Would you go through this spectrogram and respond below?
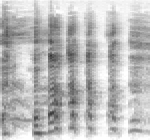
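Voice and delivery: bursts out in a high laugh. Real, not acted. Cohost laughing at her partner's joke, a high laugh.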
